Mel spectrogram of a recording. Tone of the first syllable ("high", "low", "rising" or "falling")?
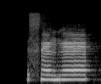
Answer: high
